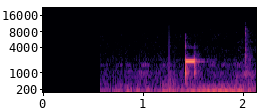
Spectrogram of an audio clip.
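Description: Low background hum and rumble starting about half a second in, with a short high electronic beep of two quick pulses about one and a half seconds in.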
